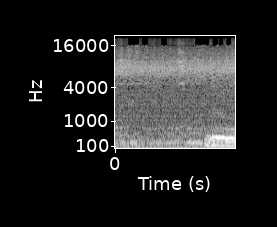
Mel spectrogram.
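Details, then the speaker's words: 2010 Mercedes-Benz GLK 350 3.5 V6 after cam solenoid swapped and cleaned, fixing bank 1 misfire and P0017: quiet idle rising smoothly into a clean rev, no stumble; running smooth on all six cylinders, normal rev. "Seems to be running smooth on all 6 cylinders, no more misfires."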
